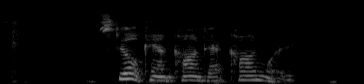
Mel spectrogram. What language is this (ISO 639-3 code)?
eng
